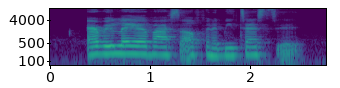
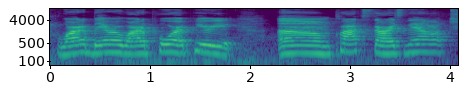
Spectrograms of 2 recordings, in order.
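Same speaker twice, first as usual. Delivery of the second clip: much louder, declaring each phrase; emphatic loud; 2 semitones higher, 12 dB louder than usual. Real, not acted. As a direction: proclaim it with force. Loud emphatic restatement of message.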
